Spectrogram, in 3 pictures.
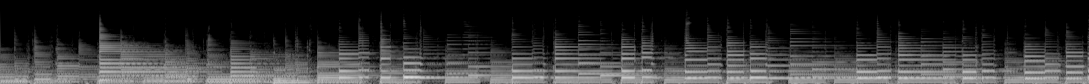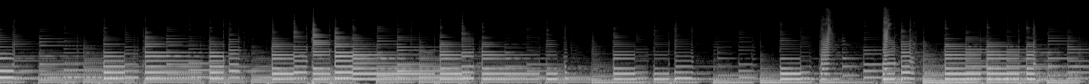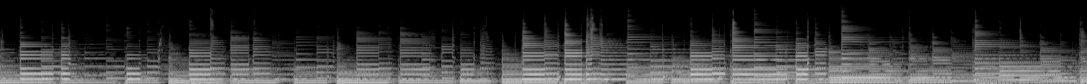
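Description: Background music led by guitar: a quick run of plucked and strummed notes over a steady bass line.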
